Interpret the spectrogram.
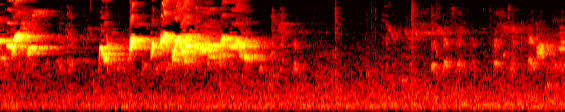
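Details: Caged red-whiskered bulbul pumping and singing: a burst of bright warbled notes around the start, then a louder run of rich, slurred whistled phrases for about two seconds, followed by softer scattered chirps.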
